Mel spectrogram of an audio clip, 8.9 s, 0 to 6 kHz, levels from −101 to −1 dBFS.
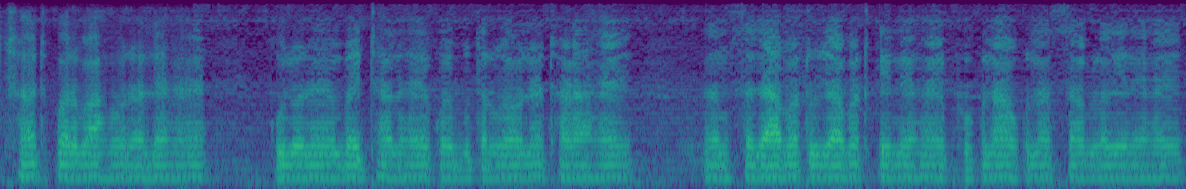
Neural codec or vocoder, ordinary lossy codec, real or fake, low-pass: vocoder, 24 kHz, 100 mel bands, Vocos; Opus, 16 kbps; fake; 5.4 kHz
